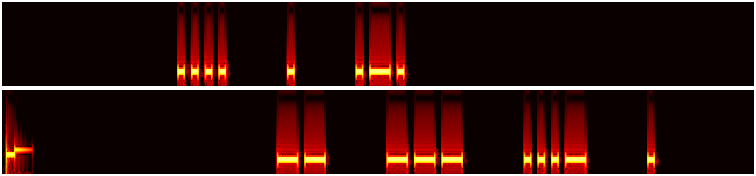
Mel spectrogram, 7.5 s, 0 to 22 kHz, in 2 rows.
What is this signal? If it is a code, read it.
Morse code, heard as a keyed tone, about 34 wpm, spaced as for 20 wpm, 690 Hz. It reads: HER MOVE
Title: 3x Character Spacing - Top 200 Words - 35wpm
